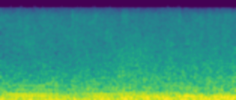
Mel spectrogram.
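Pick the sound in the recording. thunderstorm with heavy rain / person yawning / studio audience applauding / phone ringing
thunderstorm with heavy rain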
